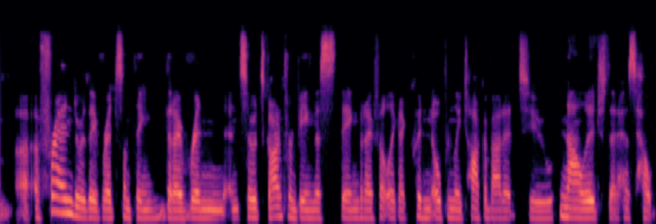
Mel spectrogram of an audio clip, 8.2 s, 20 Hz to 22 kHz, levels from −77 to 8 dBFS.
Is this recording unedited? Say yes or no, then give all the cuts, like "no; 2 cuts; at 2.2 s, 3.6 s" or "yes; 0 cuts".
no; 2 cuts; at 4.5 s, 6.9 s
